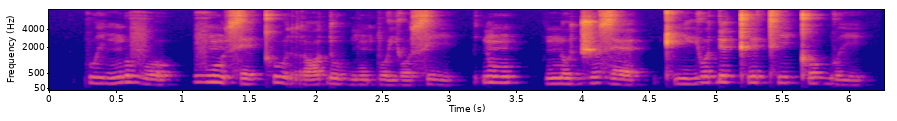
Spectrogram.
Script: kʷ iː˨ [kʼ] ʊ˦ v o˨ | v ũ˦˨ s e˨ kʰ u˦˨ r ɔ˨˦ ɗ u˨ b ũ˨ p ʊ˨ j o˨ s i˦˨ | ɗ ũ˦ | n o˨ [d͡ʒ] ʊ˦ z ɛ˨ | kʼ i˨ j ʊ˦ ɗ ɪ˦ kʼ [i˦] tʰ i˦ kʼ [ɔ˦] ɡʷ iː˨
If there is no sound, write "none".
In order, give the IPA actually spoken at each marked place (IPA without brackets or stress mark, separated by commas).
ŋ, d͡ʒ, ɪ˦, o˦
